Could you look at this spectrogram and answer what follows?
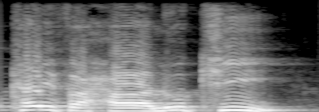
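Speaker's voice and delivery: کیف حالوکی slowed, final ی clear; slow Arabic demo. Shown as a demonstration. Teacher models Khawla asking a woman, slow and clear. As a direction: read کیف حالوکی slowly, leaning on the ending.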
